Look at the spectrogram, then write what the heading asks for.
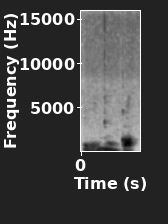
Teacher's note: буде і два склади гумка ділимо на склади ставимо наголос гумка наголос падає на перший склад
